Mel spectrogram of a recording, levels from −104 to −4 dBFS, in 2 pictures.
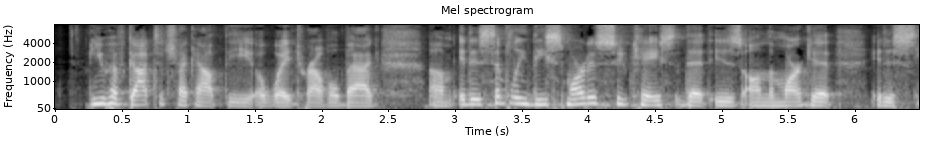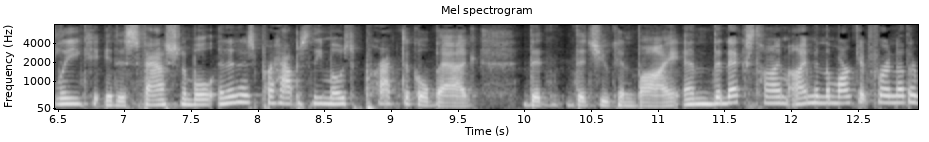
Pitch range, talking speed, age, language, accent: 150-205 Hz, 235 wpm, 40-59, English, American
